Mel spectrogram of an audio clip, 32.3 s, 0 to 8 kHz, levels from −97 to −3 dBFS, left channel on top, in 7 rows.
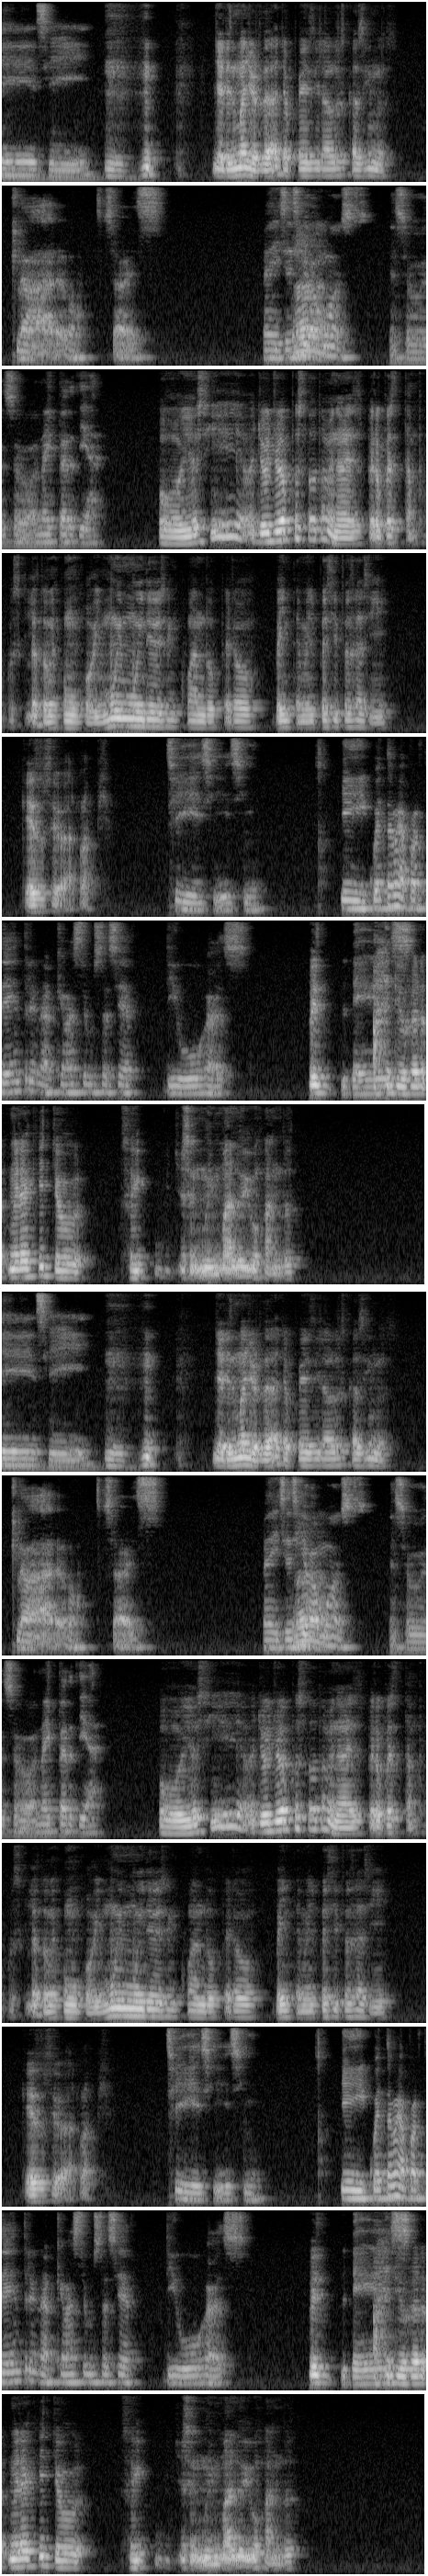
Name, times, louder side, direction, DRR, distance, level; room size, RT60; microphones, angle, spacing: voice 1, 0.0-1.0 4.7-6.3 7.5-8.6 8.8-10.3 20.3-21.3 21.9-24.5 24.9-25.8 26.9-27.5, right 1 dB, 30° right, 1.5 m, -34 dB
voice 2, 1.1-1.6 2.3-4.2 7.8-8.2 11.0-16.6 16.9-18.0 18.7-19.4 26.5-26.7 27.1-28.6 29.1-30.9, equal, 35° left, 1.8 m, -28 dB
10.0 x 6.4 x 2.5 m
head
